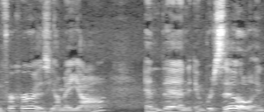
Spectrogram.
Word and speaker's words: Yemaya: really yamaya was just calling to me so yamaya uh is that and that's that's um the pronunciation she she goes by several different names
